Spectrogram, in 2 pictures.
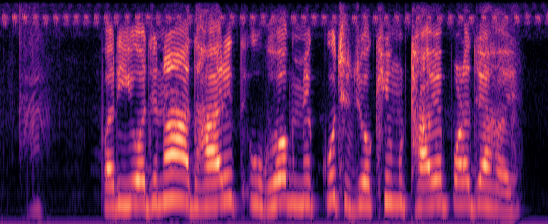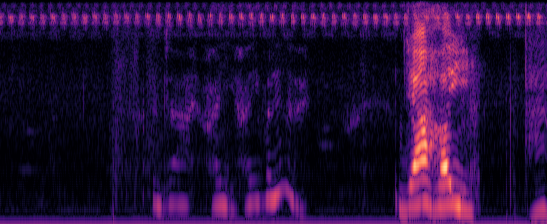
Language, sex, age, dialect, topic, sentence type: Magahi, female, 51-55, Central/Standard, agriculture, statement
